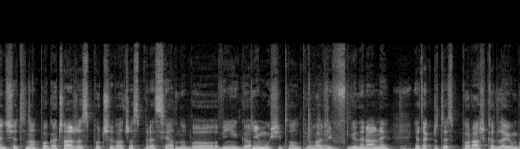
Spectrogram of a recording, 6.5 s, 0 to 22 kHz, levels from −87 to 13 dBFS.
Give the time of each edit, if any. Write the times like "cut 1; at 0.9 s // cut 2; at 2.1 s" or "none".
cut 1; at 1.6 s // cut 2; at 2.2 s // cut 3; at 2.7 s // cut 4; at 3.1 s // cut 5; at 3.5 s // cut 6; at 4.3 s // cut 7; at 5.4 s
